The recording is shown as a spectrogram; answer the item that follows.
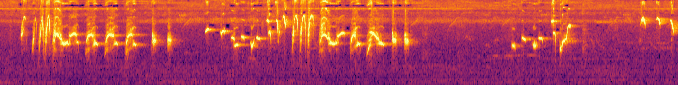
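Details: White-rumped shama song from a stressed bird, used as a lure to make another bird sing: bursts of twisting warbled whistles with harsh accents, separated by long quiet gaps.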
